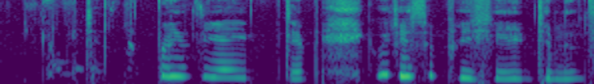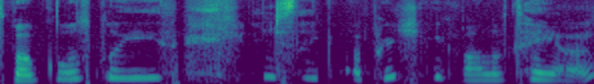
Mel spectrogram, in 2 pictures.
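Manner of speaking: gushing, crying with tears of joy. Sitting on the bed at midnight, excited over some boys, crying tears of joy. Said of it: "I'm crying tears of joy".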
